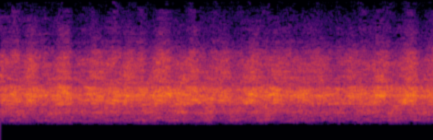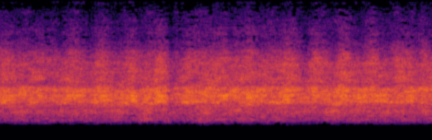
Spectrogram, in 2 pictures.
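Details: Loud, steady cicada buzz in stereo from an OPPO Reno A phone, shrill and grainy with quick rhythmic flutter, a brief dip in volume midway, no other sounds.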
